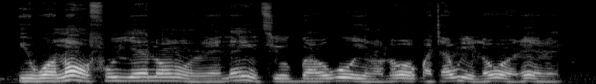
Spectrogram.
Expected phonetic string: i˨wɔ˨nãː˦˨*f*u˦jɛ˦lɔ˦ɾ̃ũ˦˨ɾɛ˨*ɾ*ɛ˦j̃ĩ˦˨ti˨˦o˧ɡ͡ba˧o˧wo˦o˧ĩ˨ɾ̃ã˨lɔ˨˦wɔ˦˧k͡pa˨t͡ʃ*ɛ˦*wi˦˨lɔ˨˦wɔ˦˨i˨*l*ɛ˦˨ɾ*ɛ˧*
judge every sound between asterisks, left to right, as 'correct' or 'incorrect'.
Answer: correct, incorrect: l, incorrect: a˦, incorrect: ɾ, correct

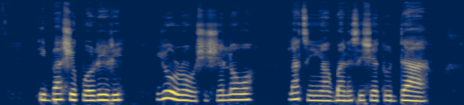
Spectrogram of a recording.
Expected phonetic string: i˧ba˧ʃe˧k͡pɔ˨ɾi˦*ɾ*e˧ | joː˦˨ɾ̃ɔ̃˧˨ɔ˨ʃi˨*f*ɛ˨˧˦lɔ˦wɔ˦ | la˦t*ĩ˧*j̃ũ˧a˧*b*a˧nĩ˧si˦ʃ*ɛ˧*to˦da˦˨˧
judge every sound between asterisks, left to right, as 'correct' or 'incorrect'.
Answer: correct, incorrect: ʃ, incorrect: i˧, incorrect: ɡ͡b, correct

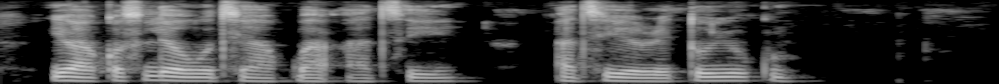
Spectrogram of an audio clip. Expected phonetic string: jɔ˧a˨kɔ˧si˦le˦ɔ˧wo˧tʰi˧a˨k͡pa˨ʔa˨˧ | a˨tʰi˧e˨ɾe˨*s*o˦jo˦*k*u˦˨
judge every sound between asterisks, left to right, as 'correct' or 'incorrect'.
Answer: incorrect: t, correct

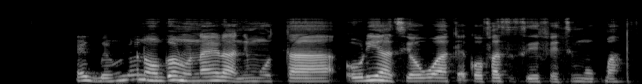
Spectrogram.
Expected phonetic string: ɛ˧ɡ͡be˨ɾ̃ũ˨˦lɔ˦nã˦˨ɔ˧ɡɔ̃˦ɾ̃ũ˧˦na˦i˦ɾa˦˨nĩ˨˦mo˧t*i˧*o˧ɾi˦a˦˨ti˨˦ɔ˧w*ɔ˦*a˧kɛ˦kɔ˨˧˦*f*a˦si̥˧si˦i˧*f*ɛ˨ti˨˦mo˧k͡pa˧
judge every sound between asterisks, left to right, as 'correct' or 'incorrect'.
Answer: incorrect: a˧, correct, correct, correct

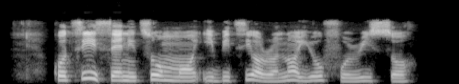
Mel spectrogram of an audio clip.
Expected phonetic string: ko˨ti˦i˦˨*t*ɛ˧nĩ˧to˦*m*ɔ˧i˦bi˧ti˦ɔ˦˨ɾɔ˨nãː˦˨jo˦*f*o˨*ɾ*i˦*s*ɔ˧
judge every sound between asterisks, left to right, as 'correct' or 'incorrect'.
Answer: incorrect: s, correct, correct, correct, correct

